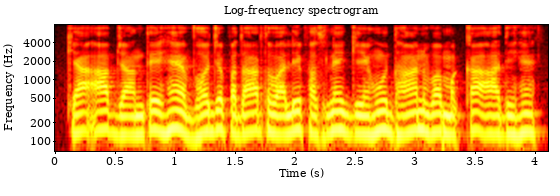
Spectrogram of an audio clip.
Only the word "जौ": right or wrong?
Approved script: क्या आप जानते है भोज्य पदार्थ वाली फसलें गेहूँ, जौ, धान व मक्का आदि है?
wrong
